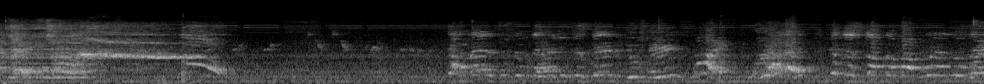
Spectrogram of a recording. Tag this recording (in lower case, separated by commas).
speech, squeal, music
